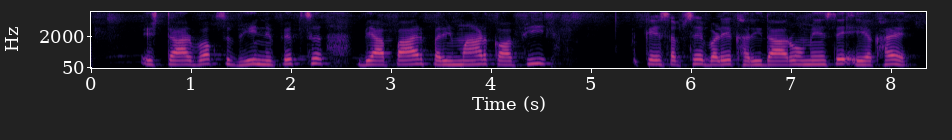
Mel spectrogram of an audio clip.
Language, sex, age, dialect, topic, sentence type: Hindi, female, 31-35, Awadhi Bundeli, banking, statement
